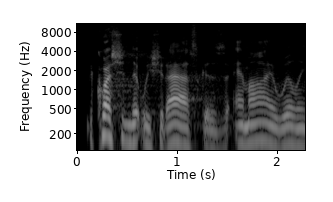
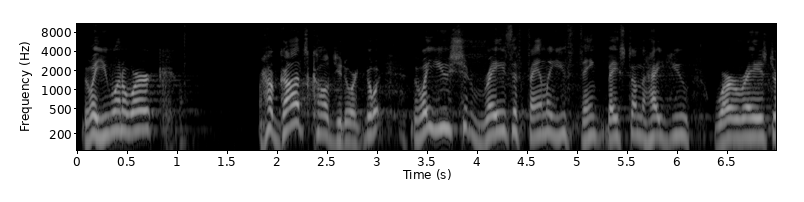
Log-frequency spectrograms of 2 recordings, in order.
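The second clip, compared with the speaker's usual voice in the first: raised, urgent preaching, higher and louder; preaching at full force; 6 semitones higher, 5 dB louder than usual. Acted. Pastor urging the church to finally decide, fervent and loud. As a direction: drive it home like a fired-up preacher.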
